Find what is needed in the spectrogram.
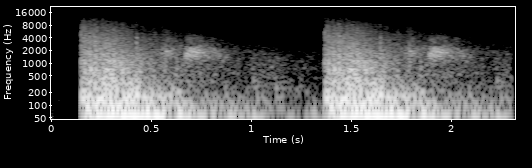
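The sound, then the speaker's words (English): Two heavy cannon blasts from Ottoman artillery, including giant bombard guns, firing on a city's land walls during a siege. Each loud, deep boom rumbles on for about a second, the second following just over a second after the first. “The 14 or 15 cannons are spread out along the land walls, including Urban's giant guns. The Ottoman artillery begins bombardment the same day.”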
